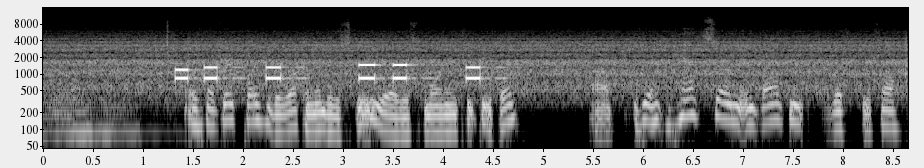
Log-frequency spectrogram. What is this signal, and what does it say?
DTMF, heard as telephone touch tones, dialled by hand, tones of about 150 ms, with radio hiss, a squelch burst at the end and room echo. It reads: 78 8 99 8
